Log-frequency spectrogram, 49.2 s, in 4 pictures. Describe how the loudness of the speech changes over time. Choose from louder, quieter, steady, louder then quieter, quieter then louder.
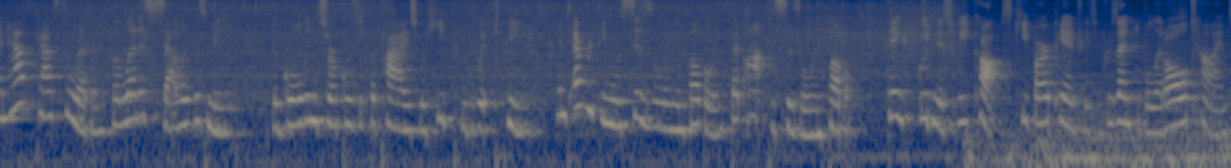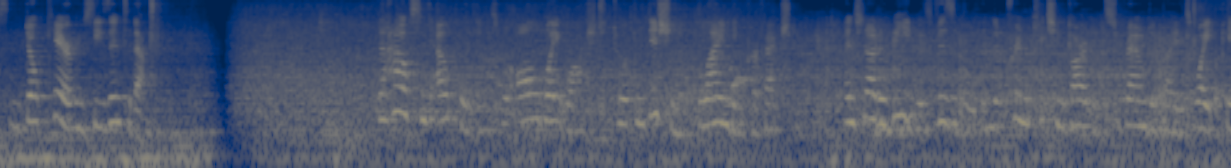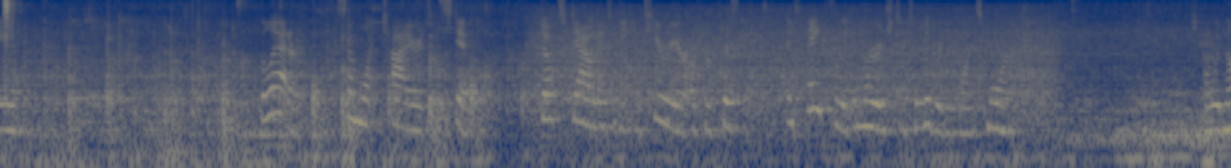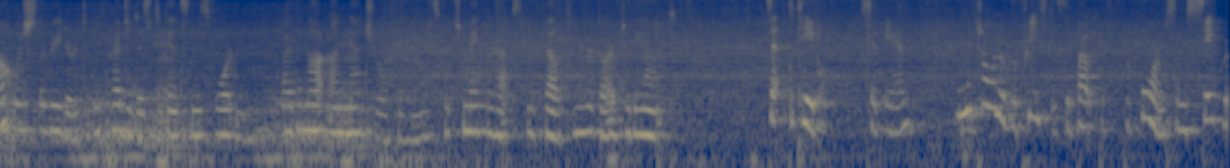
steady.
